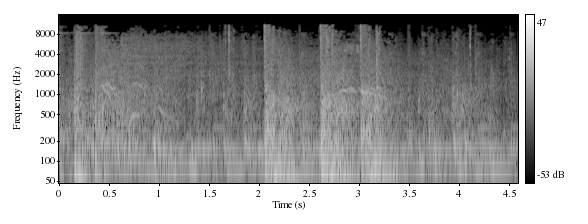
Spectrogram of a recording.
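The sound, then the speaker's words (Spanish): Gunfire and impacts crash through a fight scene in the John Wick film (2017), set in a gallery: a dense, continuous din of bangs and thuds, with two louder blasts standing out in the second half. “Mata a los que se acercan. Se levanta y dispara al del suelo. Combate en otra galería.”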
